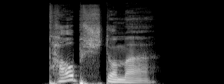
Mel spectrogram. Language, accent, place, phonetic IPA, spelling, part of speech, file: German, Germany, Berlin, [ˈtaʊ̯pˌʃtʊmɐ], taubstummer, adjective, De-taubstummer.ogg
- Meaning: inflection of taubstumm: 1. strong/mixed nominative masculine singular 2. strong genitive/dative feminine singular 3. strong genitive plural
